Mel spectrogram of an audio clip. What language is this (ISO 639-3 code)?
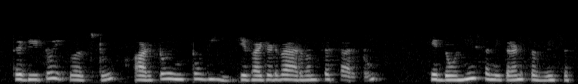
mar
